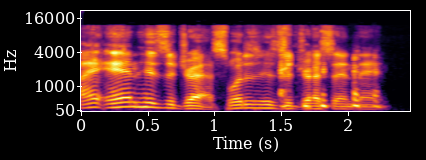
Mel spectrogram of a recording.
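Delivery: ordinary talk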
